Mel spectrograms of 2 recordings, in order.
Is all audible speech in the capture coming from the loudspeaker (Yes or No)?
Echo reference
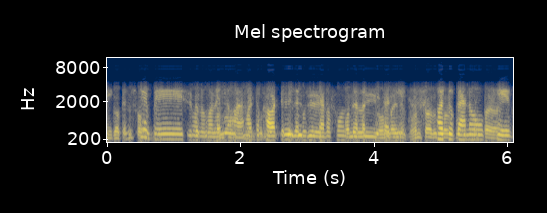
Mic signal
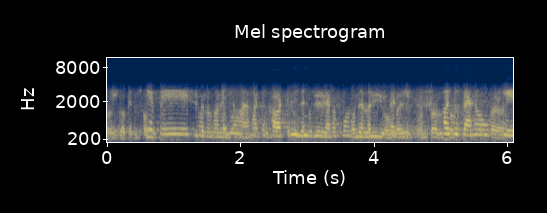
Yes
